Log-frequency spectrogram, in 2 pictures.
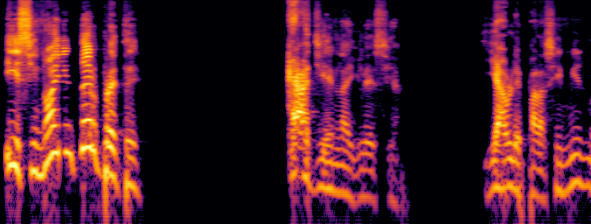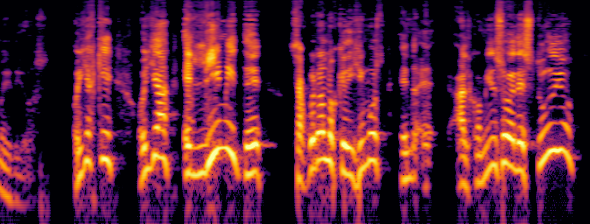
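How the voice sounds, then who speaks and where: A man leads a Bible study like a sermon, with a fairly high voice that leaps up and down. He stresses key words loudly, then drops into quiet asides. The sound is dry and close. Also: huge pitch swings, normal speed, creaky, slightly rough, dry recording. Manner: emphatic, swings between loud stress and quiet asides. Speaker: Bible teacher.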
